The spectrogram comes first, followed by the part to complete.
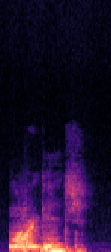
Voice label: mortgage en slow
